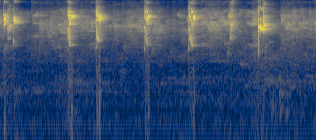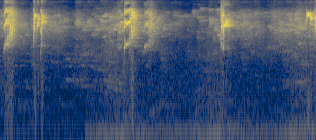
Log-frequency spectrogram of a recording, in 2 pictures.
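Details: Juvenile lovebird practising ngetik and ngekek chatter. Short, scratchy, high chirps come singly at irregular gaps of about a second or two, with a faint low hum in the second half.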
